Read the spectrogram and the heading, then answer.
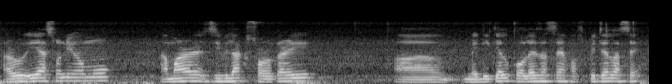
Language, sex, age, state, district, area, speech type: Assamese, male, 18-30, Assam, Jorhat, urban, spontaneous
